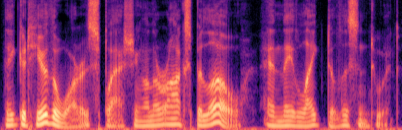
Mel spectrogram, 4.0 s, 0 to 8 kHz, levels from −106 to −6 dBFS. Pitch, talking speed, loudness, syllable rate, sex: 115 Hz, 255 wpm, -20 LUFS, 5.8 syllables/s, male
